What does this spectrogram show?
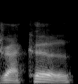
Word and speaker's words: Dracul: believe it's called dracul that's how i would say it as a montrealer perhaps a canadian would say or an american might pronounce it differently but i would say dracula dras without dracula without the a at the end um pretends to be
